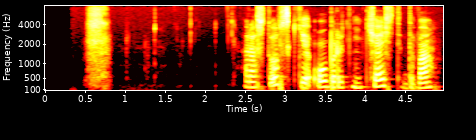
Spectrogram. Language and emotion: Russian, neutral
